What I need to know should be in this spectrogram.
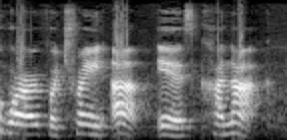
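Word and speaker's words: חנך: The Hebrew word for train up is kanak, pronounced kanak, spelled ket, nun, kaf sophie.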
